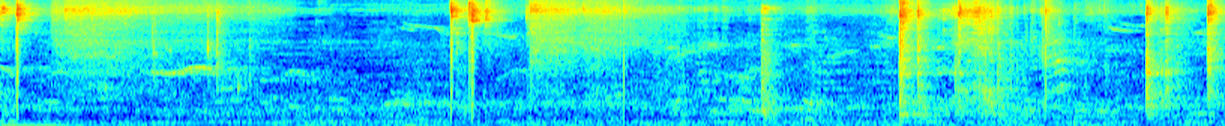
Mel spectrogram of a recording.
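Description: Dry chillies roasting in a pan with no oil: scattered metallic clinks and scrapes of a spatula against the pan, some in quick clusters, over a low kitchen background.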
